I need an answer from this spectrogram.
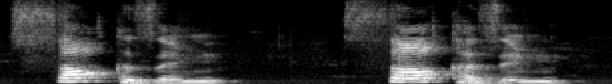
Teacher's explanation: you are to pronounce the s making the z sound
